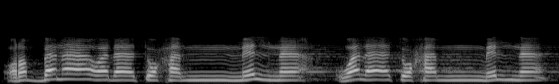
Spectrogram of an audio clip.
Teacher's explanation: الميم اللي عليها الشدة هي التي تغن مع النون. النون اللي عليها الشدة والميم اللي عليها الشدة.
